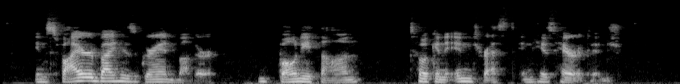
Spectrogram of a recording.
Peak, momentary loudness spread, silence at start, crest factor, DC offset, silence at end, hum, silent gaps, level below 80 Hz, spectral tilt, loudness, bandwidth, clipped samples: -2 dBFS; 17 LU; 0.35 s; 18 dB; under 0.1%; 0.6 s; none; none; -48 dBFS; -5.5 dB/octave; -19 LUFS; 10 kHz; under 0.1%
